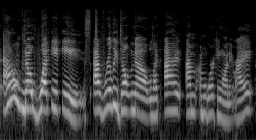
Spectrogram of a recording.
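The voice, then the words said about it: Country Southern American accent. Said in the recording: “you fake have an accent, even though you're from Virginia. I don't really know people from Virginia with a country accent like that.”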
